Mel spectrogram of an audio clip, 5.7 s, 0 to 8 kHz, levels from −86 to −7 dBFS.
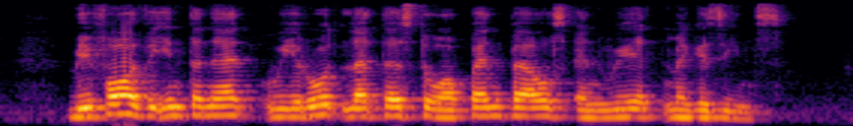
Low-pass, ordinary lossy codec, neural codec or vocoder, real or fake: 7.2 kHz; none; none; real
